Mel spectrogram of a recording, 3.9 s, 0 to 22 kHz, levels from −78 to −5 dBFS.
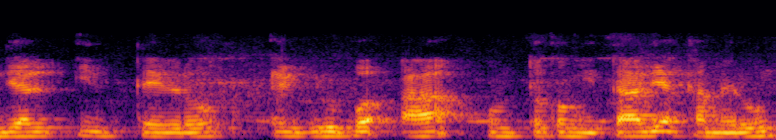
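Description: Nothing goes wrong in this bit of speech: it's just a normal call path, with the audio band topping out around 8 kHz, which fits Opus coding, and a faint room noise sitting about 35 dB under the talking.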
